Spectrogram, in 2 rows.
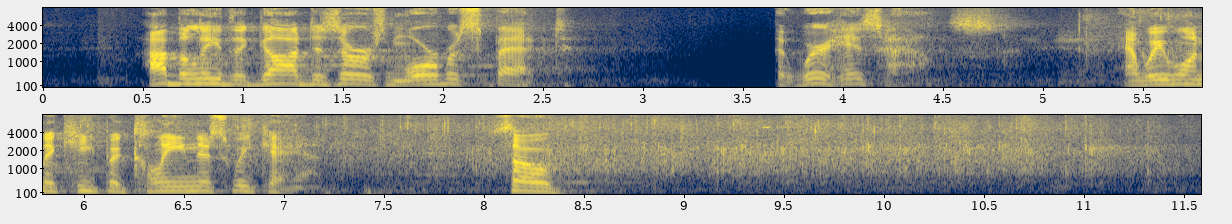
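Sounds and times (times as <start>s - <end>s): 
speech: 0.5s - 2.7s, 3.7s - 4.8s, 5.4s - 7.2s, 8.1s - 8.6s
audience applause: 5.2s - 11.5s.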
